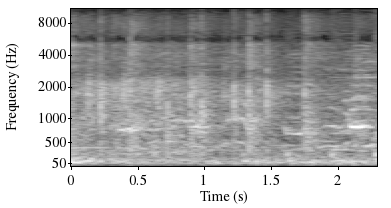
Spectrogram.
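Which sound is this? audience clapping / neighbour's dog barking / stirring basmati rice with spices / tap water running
audience clapping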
